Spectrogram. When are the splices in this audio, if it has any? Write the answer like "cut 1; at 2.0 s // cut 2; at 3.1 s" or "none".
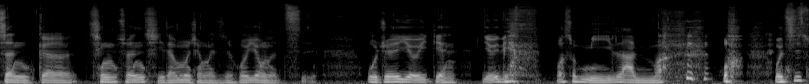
cut 1; at 4.7 s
